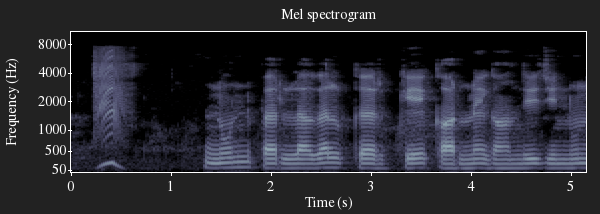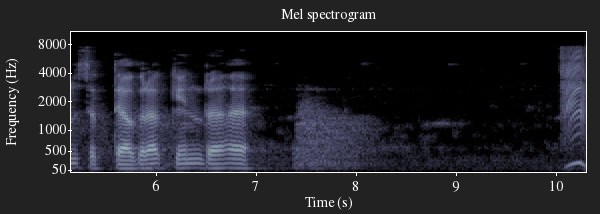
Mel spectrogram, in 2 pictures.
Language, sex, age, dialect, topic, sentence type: Maithili, male, 18-24, Bajjika, banking, statement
